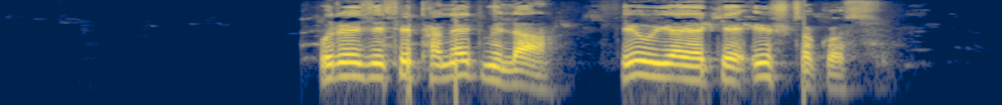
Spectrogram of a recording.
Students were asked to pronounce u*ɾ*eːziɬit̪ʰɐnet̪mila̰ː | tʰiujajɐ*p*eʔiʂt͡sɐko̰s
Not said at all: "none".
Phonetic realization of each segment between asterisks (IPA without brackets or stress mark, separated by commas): ɾ, k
